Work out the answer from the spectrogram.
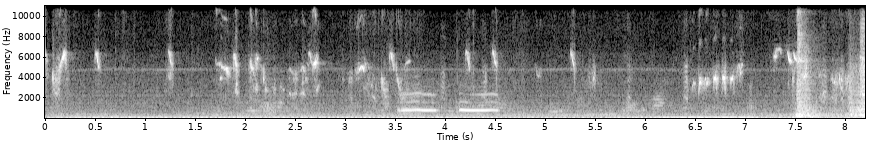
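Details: Zebra finches in a home aviary give nasal, toy-trumpet-like calls amid many quick high chirps, over a steady low hum and a brief rustling burst near the end.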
